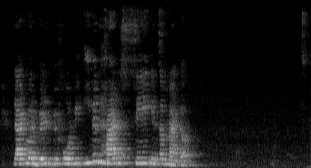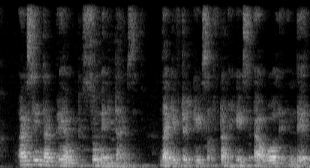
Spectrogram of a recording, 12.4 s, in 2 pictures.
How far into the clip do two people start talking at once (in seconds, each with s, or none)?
none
